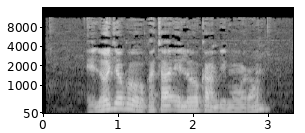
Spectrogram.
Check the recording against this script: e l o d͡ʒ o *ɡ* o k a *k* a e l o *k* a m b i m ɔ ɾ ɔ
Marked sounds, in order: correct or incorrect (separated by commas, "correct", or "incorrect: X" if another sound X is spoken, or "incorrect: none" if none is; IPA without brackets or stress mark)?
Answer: correct, incorrect: t, correct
